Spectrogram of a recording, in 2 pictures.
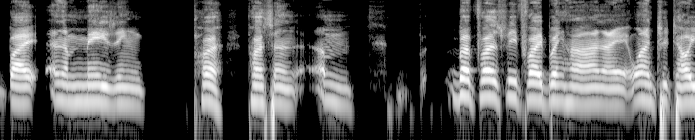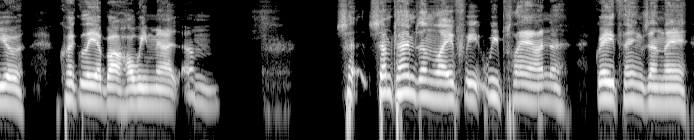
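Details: Adult man, podcast host, with his own lifelong speech impediment and coordination differences; real, not acted; speech impediment with part-word repetitions.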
